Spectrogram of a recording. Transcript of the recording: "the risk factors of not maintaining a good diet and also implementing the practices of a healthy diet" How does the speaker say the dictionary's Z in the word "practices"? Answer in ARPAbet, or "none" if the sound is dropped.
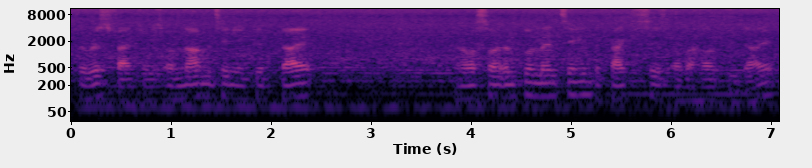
Z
